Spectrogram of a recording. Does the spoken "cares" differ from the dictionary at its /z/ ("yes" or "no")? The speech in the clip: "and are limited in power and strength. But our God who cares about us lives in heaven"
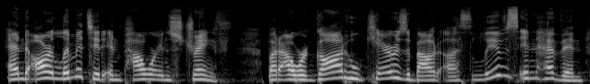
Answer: no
